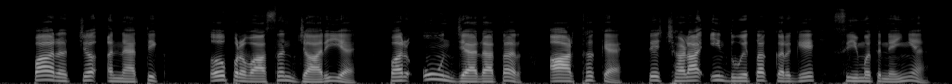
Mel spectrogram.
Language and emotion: Dogri, neutral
